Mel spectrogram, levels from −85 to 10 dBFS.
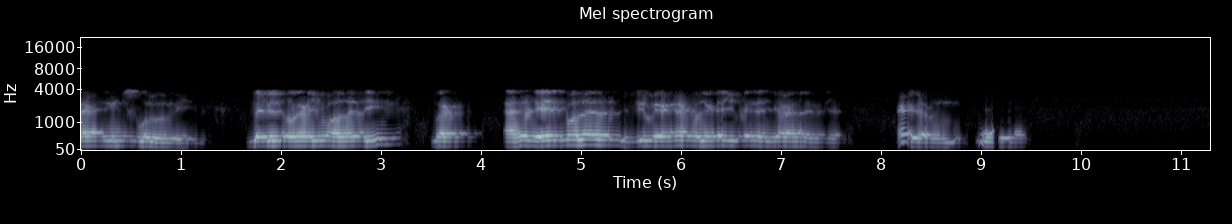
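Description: From the first second to the last, the speech runs through an LPC-10 vocoder, and the damage is heavy. Each short stretch is rebuilt from a simple filter model. That filter is driven by either a pulse train or noise, never a mix. The result is a buzzing, mechanical robot voice. Wrong voicing choices add stray buzz or hiss. Nothing survives above 3.8 kHz, which fits the codec's 2.4 kbit/s rate.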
